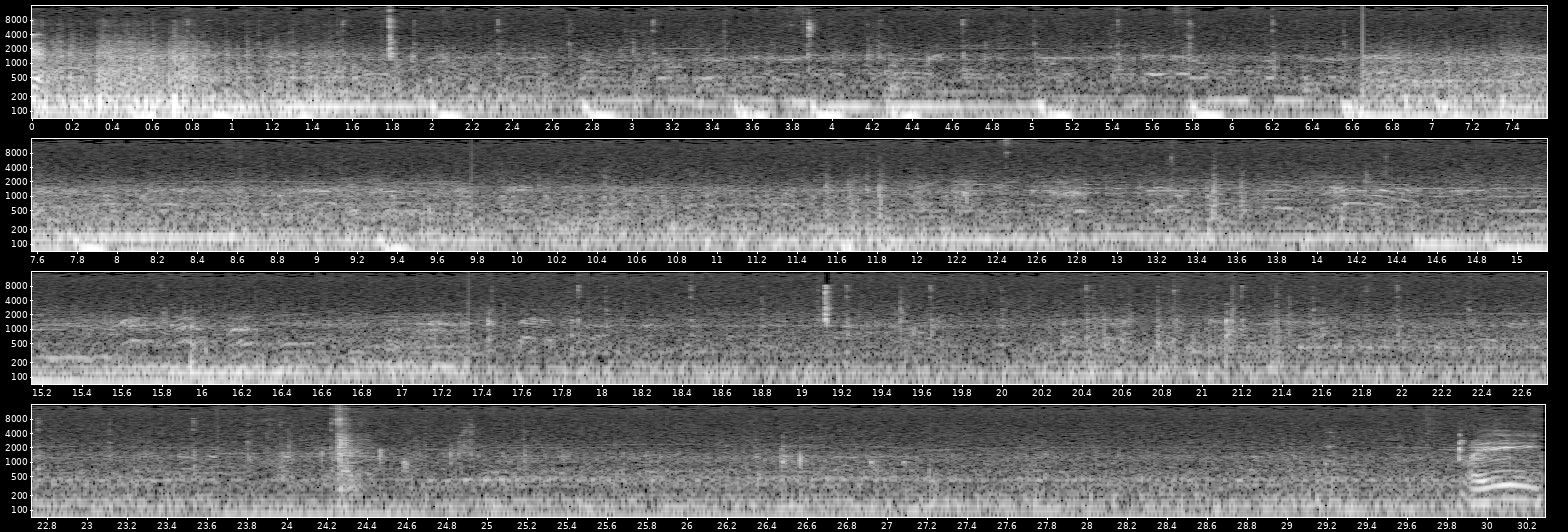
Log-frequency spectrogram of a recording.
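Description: Cabin noise of a car driving over a cobbled street: a low rumble with irregular low thumps through the first ten seconds, then a steadier low drone.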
